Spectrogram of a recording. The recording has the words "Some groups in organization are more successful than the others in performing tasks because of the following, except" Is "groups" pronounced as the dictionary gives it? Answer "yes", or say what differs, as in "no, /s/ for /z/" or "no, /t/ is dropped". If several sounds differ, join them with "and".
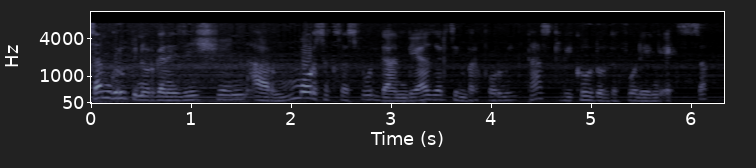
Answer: no, /s/ is dropped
